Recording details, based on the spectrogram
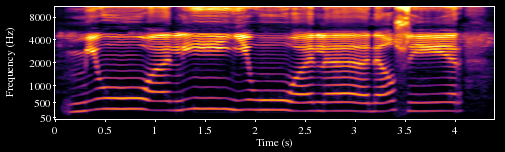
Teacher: Nun sukun bertemu dengan huruf waw, idgham bi gunnah.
